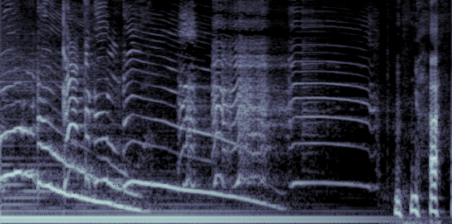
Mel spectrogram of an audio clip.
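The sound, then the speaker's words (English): A rooster crows loudly in a long, drawn-out call whose pitch slides downward, over a steady low hum. A few short clucks follow at the end. “Have you got a rooster near you? Maybe you live out in the country and there's a rooster.”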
